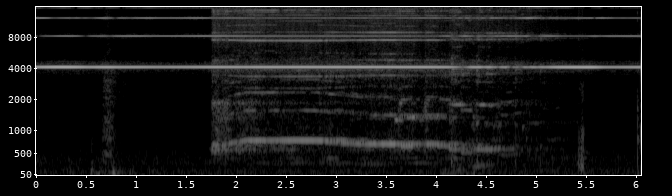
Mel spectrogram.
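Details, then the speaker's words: Vintage laptop running Windows 98: a steady, piercing high-pitched tone with faint shifting beeps that persists even after the volume is lowered. Alarm or whistle of unknown cause. "Vi prego, fatemi spegnere il suono, divento sordo, vi prego."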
